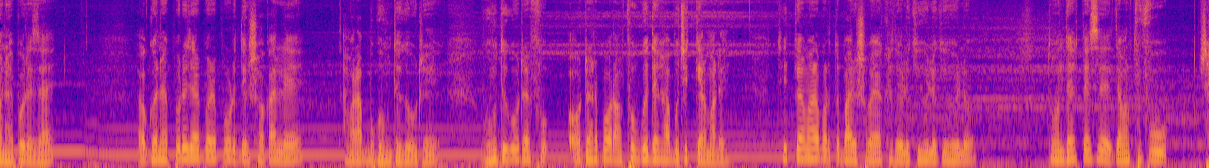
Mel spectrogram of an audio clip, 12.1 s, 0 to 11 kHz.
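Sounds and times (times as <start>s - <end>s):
held tone of background music: 0.0s - 12.0s
man speaking: 1.4s - 9.8s, 10.4s - 12.0s.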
